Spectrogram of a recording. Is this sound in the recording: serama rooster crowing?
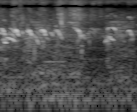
yes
